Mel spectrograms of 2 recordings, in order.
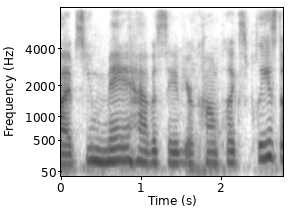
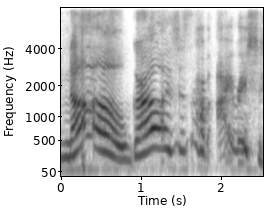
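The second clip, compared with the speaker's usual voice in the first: high, loud exasperated retort; exasperated friend; 10 semitones higher, 8 dB louder than usual. Retold or imitated. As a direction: play the friend losing patience with a high loud no, girl. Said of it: "they're like".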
